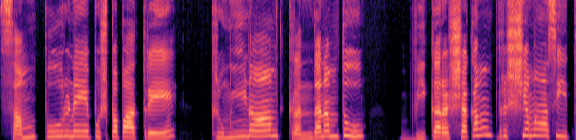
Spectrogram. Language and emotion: Sanskrit, disgusted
